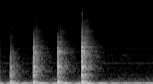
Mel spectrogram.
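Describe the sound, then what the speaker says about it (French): Someone knocks on a door four times in an even, unhurried rhythm. The raps are sharp, solid and close, with silence after the last one. "Et là, il y a quelqu'un qui va frapper à la porte."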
